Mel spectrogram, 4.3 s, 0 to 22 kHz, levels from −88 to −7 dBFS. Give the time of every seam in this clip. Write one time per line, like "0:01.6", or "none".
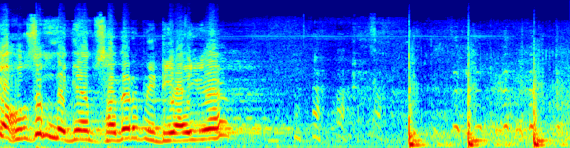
none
